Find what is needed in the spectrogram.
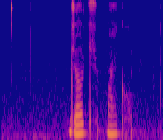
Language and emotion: Russian, sad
